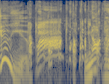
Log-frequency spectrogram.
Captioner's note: chickens chatter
